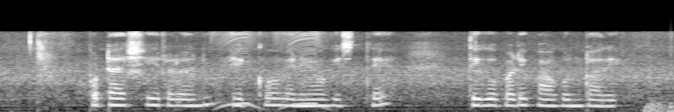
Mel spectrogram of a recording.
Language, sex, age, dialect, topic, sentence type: Telugu, female, 46-50, Utterandhra, agriculture, statement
